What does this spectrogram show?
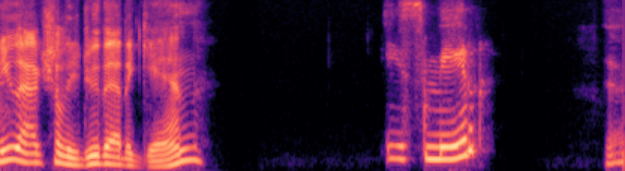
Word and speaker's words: Ismir: Ismir. Ismir. Yeah, but I like your pronunciation way better than mine. Can you actually do that again? Ismir. Yeah, it's got the little tongue roll with the R.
